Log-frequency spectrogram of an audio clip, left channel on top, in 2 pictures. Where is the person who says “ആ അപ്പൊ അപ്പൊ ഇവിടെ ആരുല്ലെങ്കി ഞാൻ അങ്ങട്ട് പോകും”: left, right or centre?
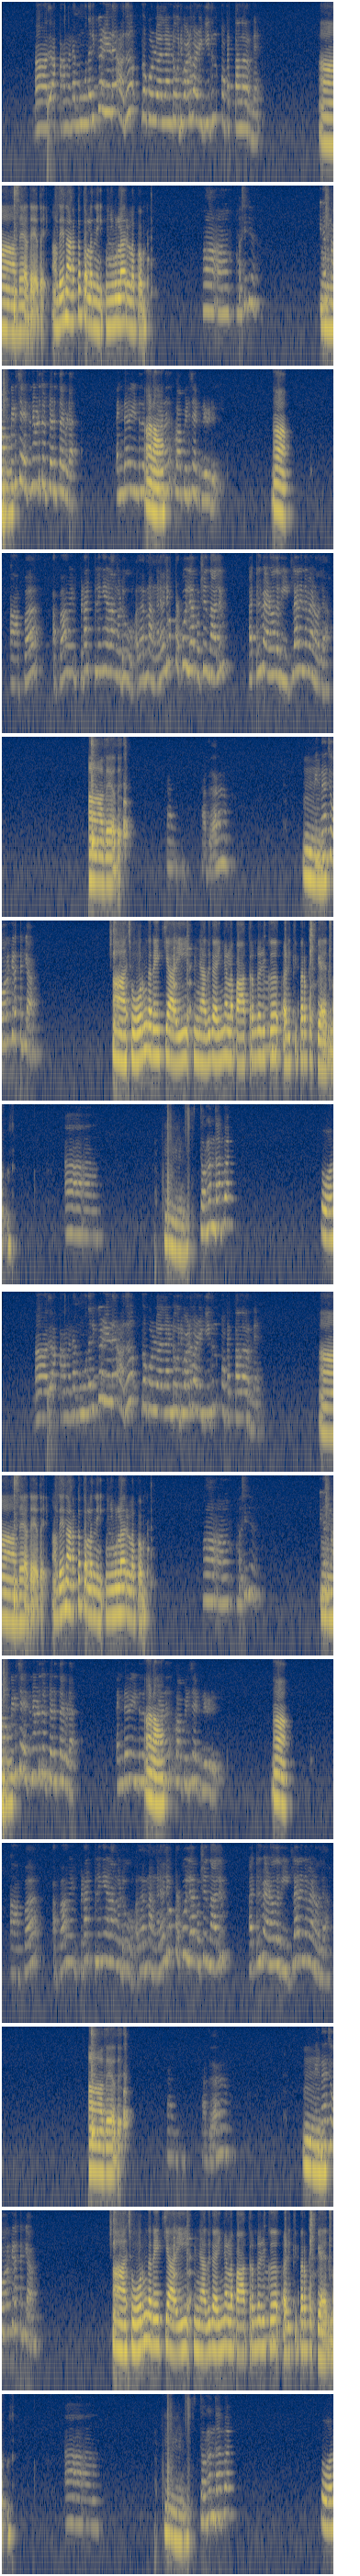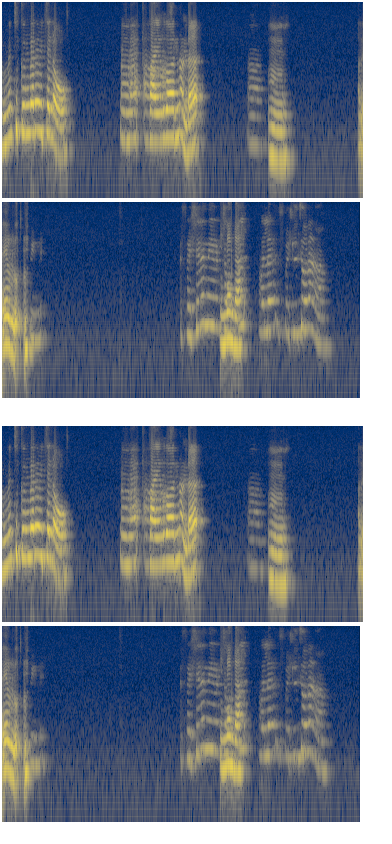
Left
